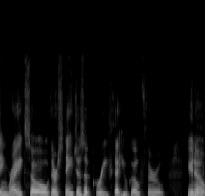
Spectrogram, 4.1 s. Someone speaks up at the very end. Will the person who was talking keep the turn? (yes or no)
yes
